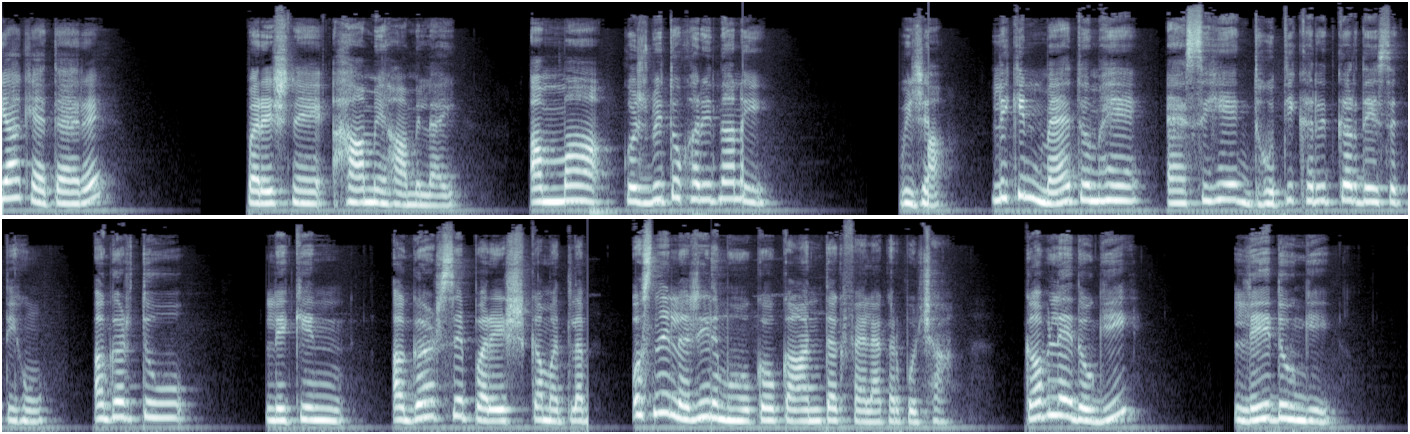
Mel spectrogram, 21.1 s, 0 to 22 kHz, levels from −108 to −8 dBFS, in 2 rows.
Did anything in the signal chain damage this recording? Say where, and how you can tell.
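Yes, compressed frames were skipped at the codec or storage stage. The speech jumps forward at 5.55, 6.95, 14.93 and 15.86 s. The losses of about half a second (0.7 s at 14.93 s) point to runs of 92.9 ms frames that never played.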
